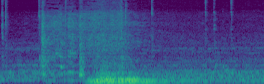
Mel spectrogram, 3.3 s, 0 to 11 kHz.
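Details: 2000 GMC Yukon after push-button start installation, started with foot on brake: short crank, engine catches at once, flares briefly and settles into smooth, even idle; normal start.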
